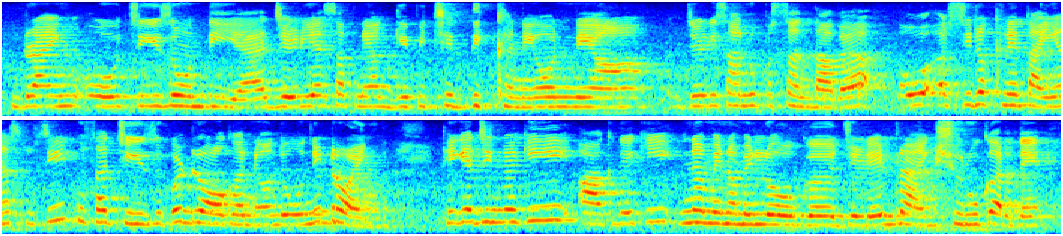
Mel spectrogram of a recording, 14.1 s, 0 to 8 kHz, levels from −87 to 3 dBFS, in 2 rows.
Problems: echo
